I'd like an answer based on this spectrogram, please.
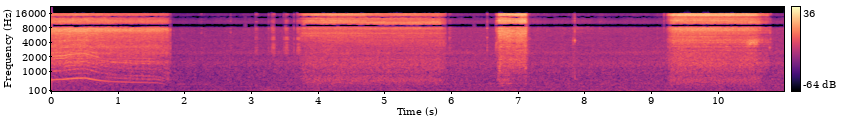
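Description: Drill turning a counterbore tool in the aluminium EJ25 engine block, its pitch rising and then falling as it winds down about two seconds in, then running again around four seconds. Then an aerosol can sprays through its straw into the hole in two bursts, a short one near seven seconds and a longer one near the end.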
